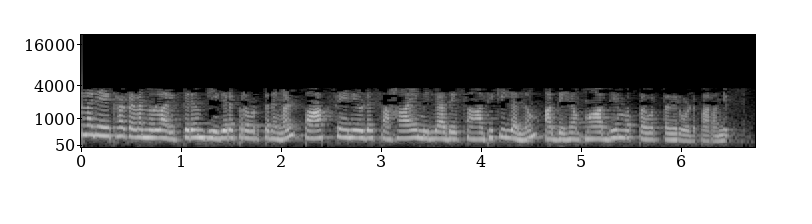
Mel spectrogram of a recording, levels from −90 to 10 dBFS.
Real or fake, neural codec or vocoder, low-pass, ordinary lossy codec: real; none; 3.6 kHz; none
